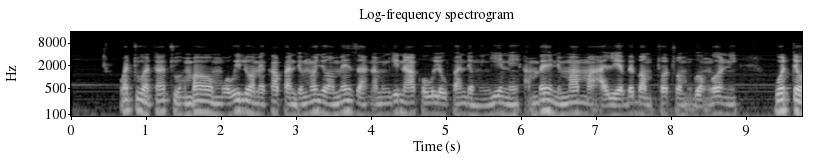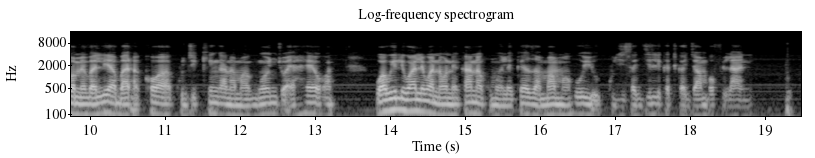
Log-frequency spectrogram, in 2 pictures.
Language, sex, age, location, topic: Swahili, male, 18-24, Nairobi, health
